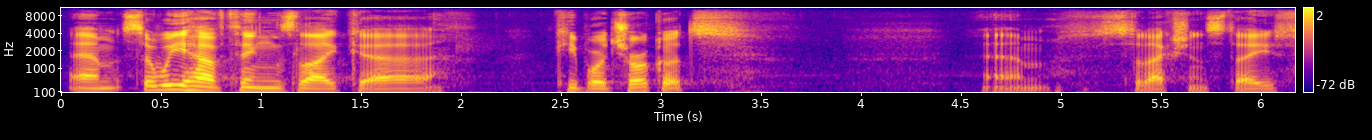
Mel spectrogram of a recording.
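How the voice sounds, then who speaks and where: Man, developer giving a tech talk, gravelly fry, average pitch, hesitant phrasing. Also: slow, darkish tone. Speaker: software developer presenting at a tech meetup. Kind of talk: conference talk with live demo.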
